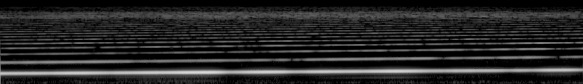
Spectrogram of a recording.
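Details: Samsung HW-Q800A soundbar connected via HDMI to an Insignia Roku TV, placed on a bed: steady pure tone near 550 Hz slowly climbing in pitch; electrical buzz from the soundbar itself, cause not confirmed.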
